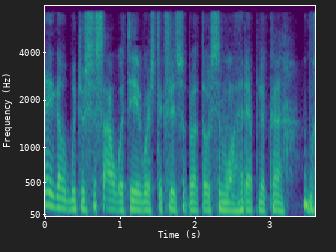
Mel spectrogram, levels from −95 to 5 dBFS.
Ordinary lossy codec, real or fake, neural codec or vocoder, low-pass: MP3, 64 kbps; fake; codec, 16 kHz, 1.1 kbps, Voila-Tokenizer; 7.2 kHz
